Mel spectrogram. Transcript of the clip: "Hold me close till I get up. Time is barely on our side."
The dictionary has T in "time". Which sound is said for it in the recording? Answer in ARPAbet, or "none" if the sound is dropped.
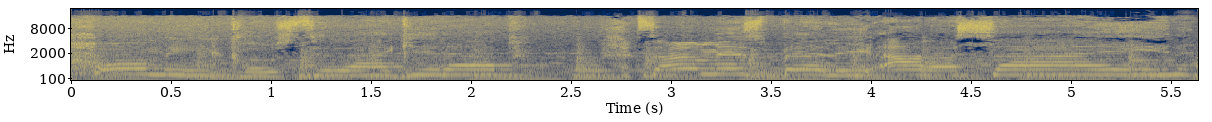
S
